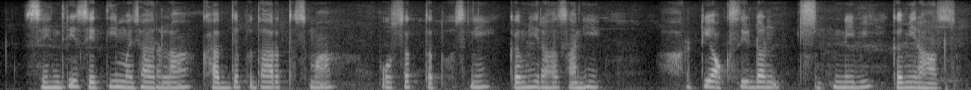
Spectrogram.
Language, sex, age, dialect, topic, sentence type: Marathi, male, 31-35, Northern Konkan, agriculture, statement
